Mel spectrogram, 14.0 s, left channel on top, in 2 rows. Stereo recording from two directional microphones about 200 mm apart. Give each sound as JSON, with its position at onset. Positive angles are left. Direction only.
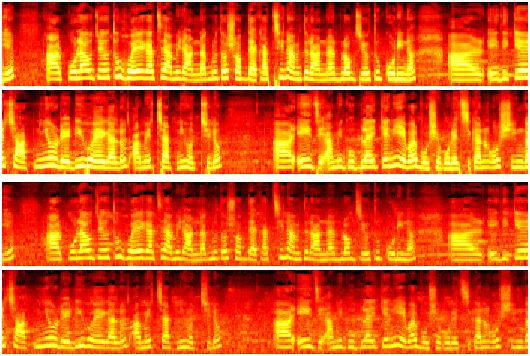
{"t": 0.0, "sound": "a woman's voice", "side_deg": 40}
